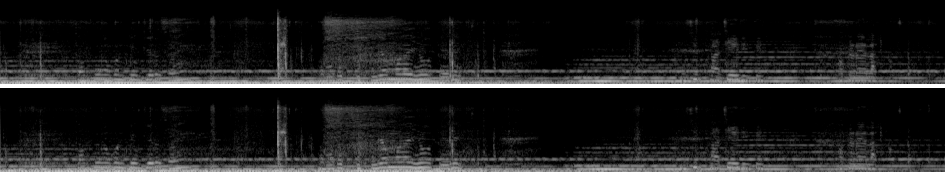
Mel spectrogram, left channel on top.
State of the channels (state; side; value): normal; both; correlation 0.70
